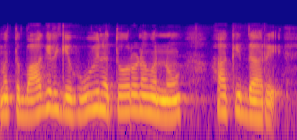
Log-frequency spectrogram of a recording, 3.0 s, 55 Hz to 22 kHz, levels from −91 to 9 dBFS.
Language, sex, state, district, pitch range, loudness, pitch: Kannada, female, Karnataka, Bangalore, 170-215 Hz, -14 LUFS, 185 Hz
